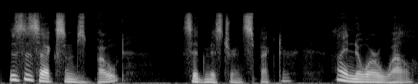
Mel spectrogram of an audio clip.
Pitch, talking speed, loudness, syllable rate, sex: 125 Hz, 160 wpm, -21 LUFS, 4.6 syllables/s, male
